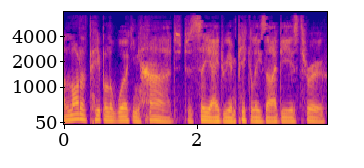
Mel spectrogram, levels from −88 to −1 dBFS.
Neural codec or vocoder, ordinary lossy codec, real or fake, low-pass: none; MP3, 32 kbps; real; 7.2 kHz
